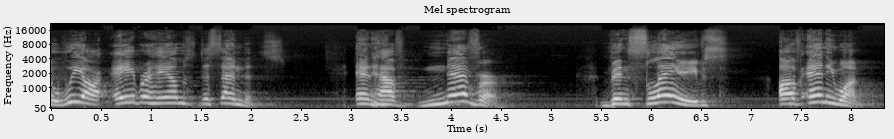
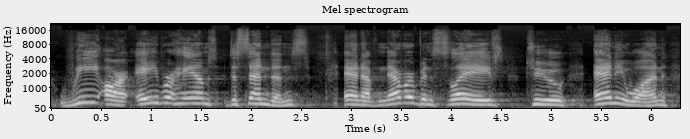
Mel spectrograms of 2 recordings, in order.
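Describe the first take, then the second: First: It is read slowly. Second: It is read at a normal pace.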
